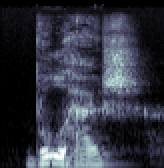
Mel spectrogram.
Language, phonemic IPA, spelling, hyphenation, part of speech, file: Dutch, /ˈbul.ɦœy̯s/, boelhuis, boel‧huis, noun, Nl-boelhuis.ogg
- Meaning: 1. the auction of a household's movable property, especially the house's inventory 2. the auction of a farm's livestock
